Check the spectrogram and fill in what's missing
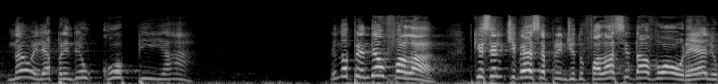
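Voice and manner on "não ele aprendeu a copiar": ordinary delivery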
